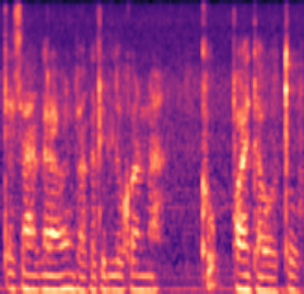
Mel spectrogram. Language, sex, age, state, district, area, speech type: Marathi, male, 18-30, Maharashtra, Buldhana, urban, spontaneous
